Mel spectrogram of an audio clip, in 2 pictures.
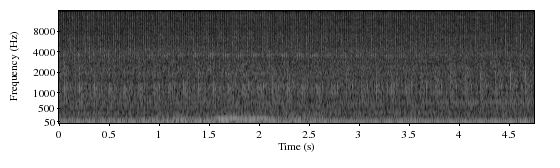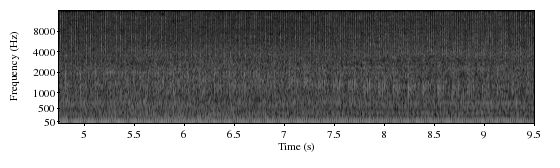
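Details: Audi S4 B6 engine at idle: steady idle with fast light ticking, about three per second, over an even hum; unexplained engine noise.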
